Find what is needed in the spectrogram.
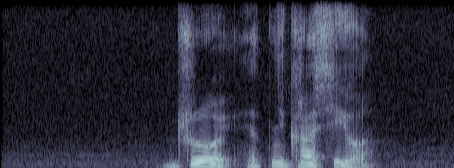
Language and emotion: Russian, neutral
